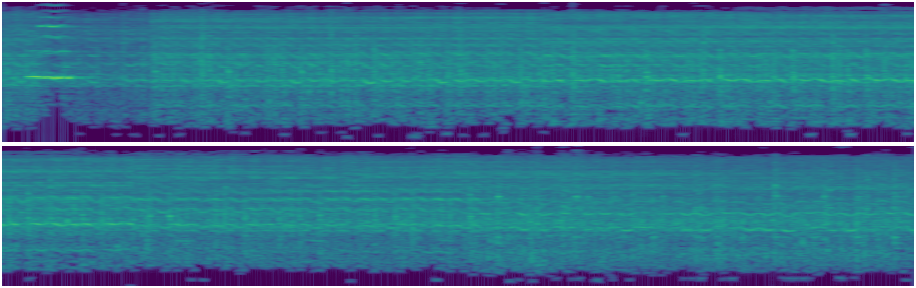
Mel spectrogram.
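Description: Small electric motor in a plastic building-block toy truck running steadily, turning its plastic gears and belt drive with an even whine; a short loud clack comes just after the start.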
